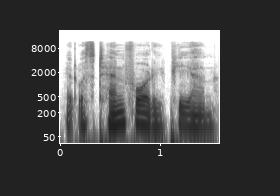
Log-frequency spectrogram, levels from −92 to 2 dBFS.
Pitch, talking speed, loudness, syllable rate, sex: 90 Hz, 225 wpm, -19 LUFS, 5.0 syllables/s, male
